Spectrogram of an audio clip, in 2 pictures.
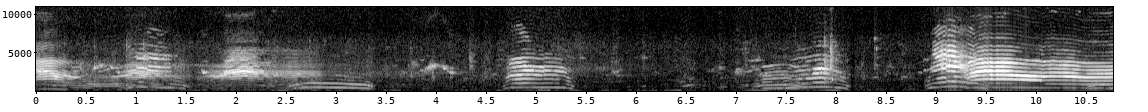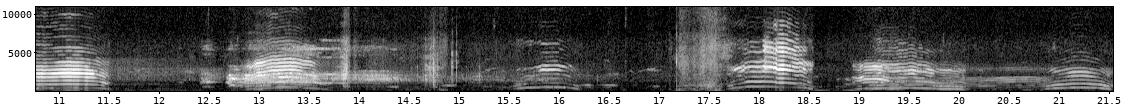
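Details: Abandoned street kittens crying in distress for their dead mother: several voices give arched, wavering meows, some short and some drawn out, with a few rougher growl-like cries, over a faint steady low hum.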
